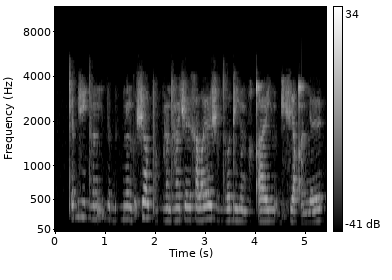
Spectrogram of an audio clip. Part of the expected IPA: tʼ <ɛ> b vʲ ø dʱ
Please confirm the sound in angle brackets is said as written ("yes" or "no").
no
